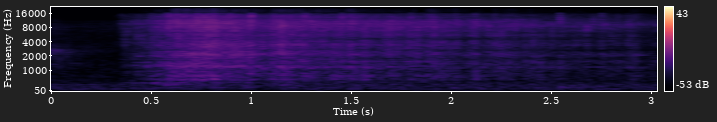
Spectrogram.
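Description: Hot tempering of mustard seeds and curry leaves is poured into hotel-style chutney and bursts into a loud, steady sizzle that starts suddenly and keeps crackling, fading only a little.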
